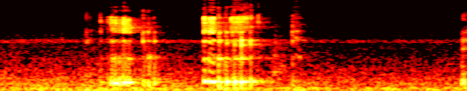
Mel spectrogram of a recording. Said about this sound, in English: Sometimes she ends her sentences, she just burps at me. Like the fucking burp is the period.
